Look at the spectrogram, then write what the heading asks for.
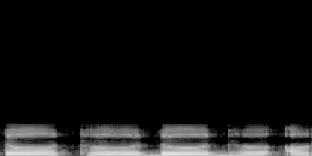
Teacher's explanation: उसके बाद जो चौथा वर्ग है वह त वर्ग है जिसे दंत्य कहते हैं। जिन वर्णों का उच्चारण ऊपर के दांतों पर जीभ लगाने से होता है उन्हें दंत्य कहते हैं। जिसमें त, थ, द, ध और न आता है।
